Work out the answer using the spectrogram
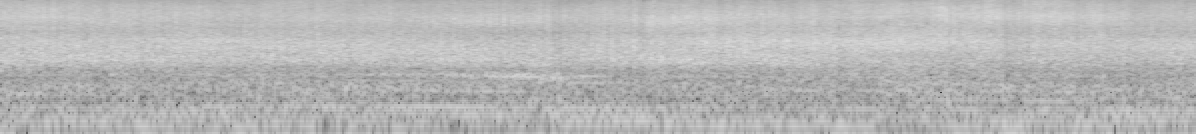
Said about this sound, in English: Cars.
